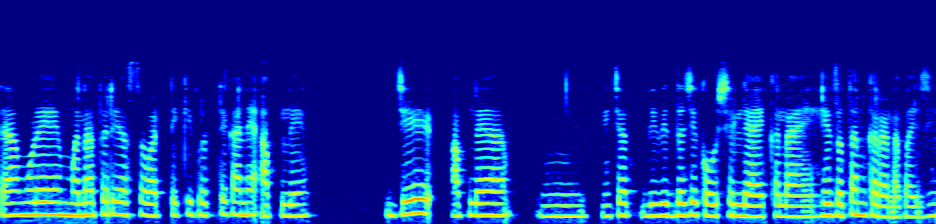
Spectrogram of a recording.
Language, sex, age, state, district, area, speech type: Marathi, female, 30-45, Maharashtra, Akola, urban, spontaneous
